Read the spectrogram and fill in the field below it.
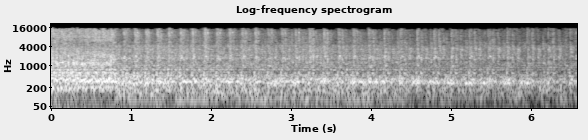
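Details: Eicher single-cylinder diesel that would not start: worn engine not building compression, started only after oil was poured into the air intake onto the piston; steady, slightly rough thumping of about 3.5 beats a second; low compression.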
